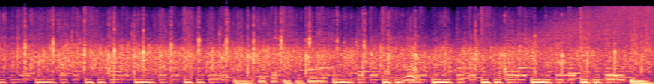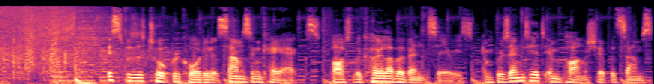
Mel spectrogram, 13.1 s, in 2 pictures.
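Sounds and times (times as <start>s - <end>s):
crowd applauding: 0.0s - 9.3s
speech: 7.7s - 13.0s.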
